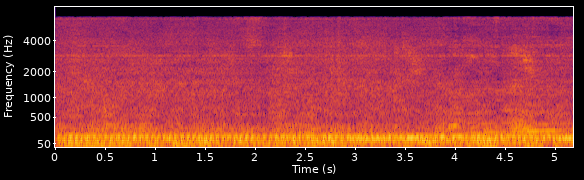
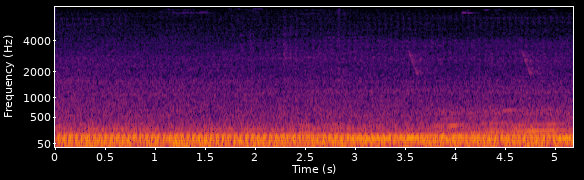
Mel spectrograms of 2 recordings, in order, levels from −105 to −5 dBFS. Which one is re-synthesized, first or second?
first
